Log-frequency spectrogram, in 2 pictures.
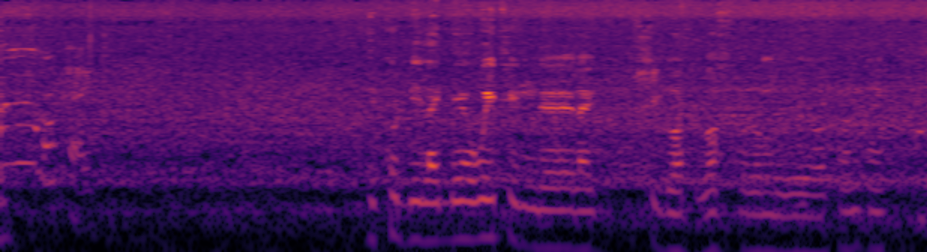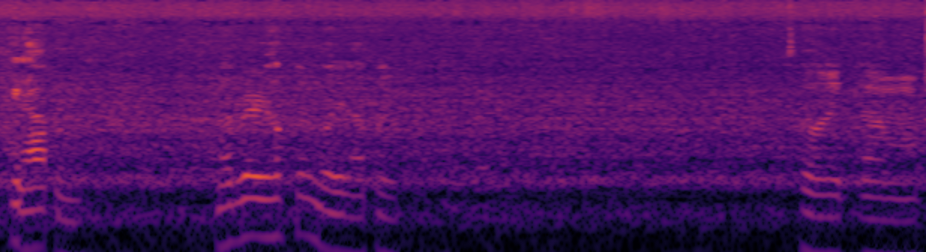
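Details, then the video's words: Honey bee swarm late in the year at the Tamarind Tree Hotel, several days on the property and being coaxed into a nuc box; a dense, continuous buzzing hum runs throughout, with bursts of human voices breaking in. "Catching a Bee Swarm at Tamarind Tree Hotel"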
